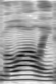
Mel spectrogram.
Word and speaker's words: Mullally: Original stars Eric McCormick, Deborah Messing, Sean Hayes, even Megan Mullally.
